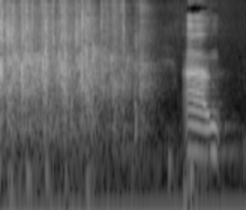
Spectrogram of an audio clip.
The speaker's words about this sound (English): I think we should all give him a round of applause as he finishes this part of his journey.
